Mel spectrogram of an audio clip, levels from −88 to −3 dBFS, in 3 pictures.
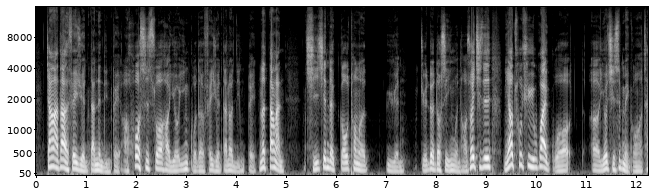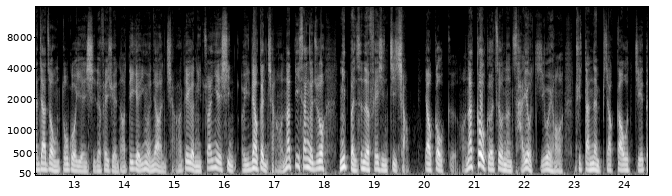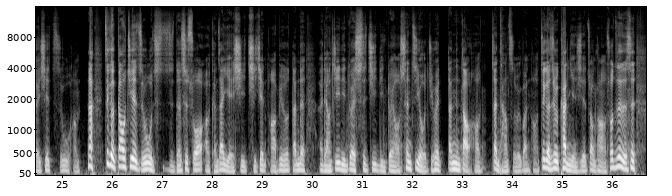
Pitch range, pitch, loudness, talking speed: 100-145 Hz, 120 Hz, -15 LUFS, 330 characters per minute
